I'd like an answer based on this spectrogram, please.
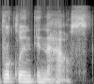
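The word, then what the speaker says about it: BKLYNDAHSE: It's pronounced Brooklyn in the house.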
